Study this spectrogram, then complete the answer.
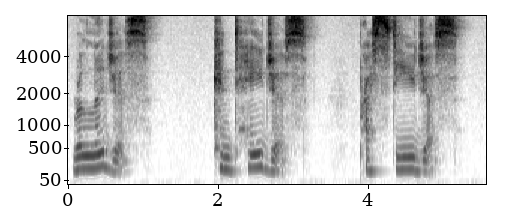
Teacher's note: we also want to be listening for that JJ soft G sound as in joke or jelly · The letters G and I are coming together to sound like j in each of these words.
